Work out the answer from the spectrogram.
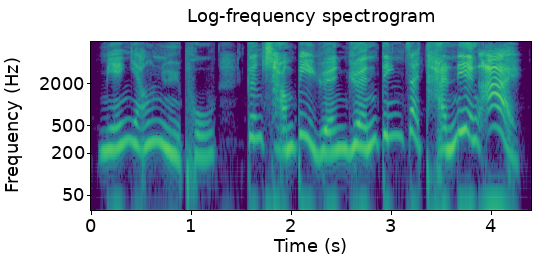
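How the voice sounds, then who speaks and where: A woman's voice: high-pitched, big pitch swings, slow, very noisy, full character voice. A woman playing a chatty, impatient young detective's assistant who butts in with exclamations, in a children's audio drama. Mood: excitable.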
